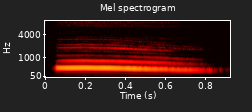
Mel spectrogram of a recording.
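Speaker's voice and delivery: put-on high, loud baby hum; toddler's wordless please. Toddler signing please before she can talk, high hum. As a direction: squeal a long "mm" in place of please. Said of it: "She couldn't say please".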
